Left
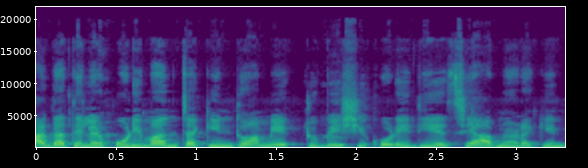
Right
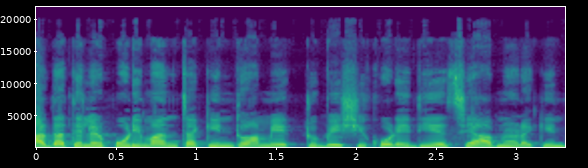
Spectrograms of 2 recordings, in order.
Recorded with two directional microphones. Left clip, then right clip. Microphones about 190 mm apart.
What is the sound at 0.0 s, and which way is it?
A woman's voice, 30° right (ahead or behind).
